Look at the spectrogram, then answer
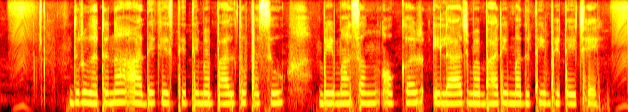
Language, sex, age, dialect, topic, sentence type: Maithili, male, 25-30, Eastern / Thethi, banking, statement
